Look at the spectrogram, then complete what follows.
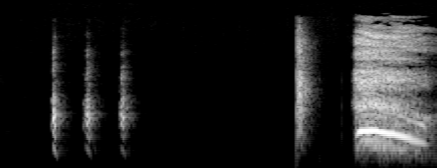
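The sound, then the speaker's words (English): Three quick soft thumps, a pause, then a single sharp bang like a door slamming shut, followed right away by a loud, drawn-out wavering cry. “Don't you slam my door.”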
